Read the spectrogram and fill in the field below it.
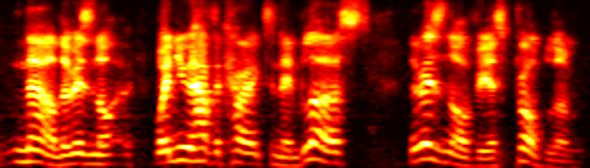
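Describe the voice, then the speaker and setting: Talking about the audio drama series he created, this interview guest rambles eagerly in a casual chat. He's high-pitched and a bit bright, speaking quickly with lively intonation, though the recording sounds muffled.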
